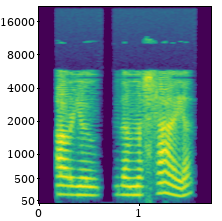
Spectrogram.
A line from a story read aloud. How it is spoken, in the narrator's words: so gently as to enrapture her, she says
